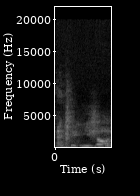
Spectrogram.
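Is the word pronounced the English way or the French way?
French. The word is pronounced the French way. Speakers would count the word as French. "je n'ai pas dit intelligent"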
